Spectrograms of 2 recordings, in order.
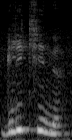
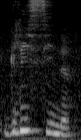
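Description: First: Glycine said with a hard K, glikine; wrong glycine. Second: Said in the usual way. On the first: Shown as a demonstration. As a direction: glycine with a K sound in the middle. (glycine prononcé avec un K, glikine) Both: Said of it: "écoutez les trois prononciations".

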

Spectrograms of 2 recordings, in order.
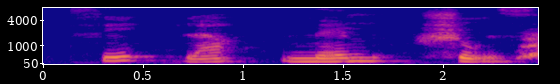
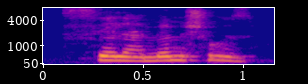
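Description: First: Slow and clear C'est la même chose; slow model. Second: Said in the usual way. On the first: Shown as a demonstration. Teacher repeating slowly for learners. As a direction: draw it out slowly.

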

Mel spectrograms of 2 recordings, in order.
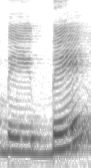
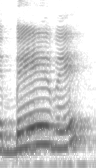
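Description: First: "Bebé" stressed on the final "bé", rising; "Bebé" with the weight on its second syllable; stress on last syllable. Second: "bebé" stressed on the first syllable, "BE-be"; "bebé" misstressed at the front; wrong stress. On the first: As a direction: lift and land on the end of "Bebé". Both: Shown as a demonstration. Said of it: "uno no dice bebé".

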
